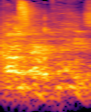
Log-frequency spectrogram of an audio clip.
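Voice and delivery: a giddy, embarrassed brush-off; overwhelmed laughing plea; flustered laugh. Retold or imitated. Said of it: "you're just like".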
